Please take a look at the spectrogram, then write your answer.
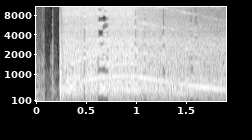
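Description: An EPL 2200 electric chainsaw bites into a three-year-old walnut tree, bursting from near silence into a loud, sustained whine that dips briefly and then holds steady with a slowly falling pitch.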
